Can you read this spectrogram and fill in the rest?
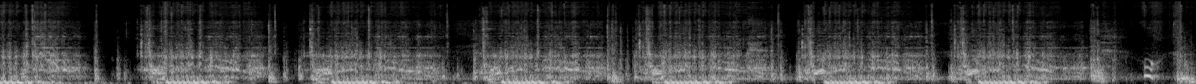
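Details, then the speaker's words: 1994 Yamaha VX500 (VMAX 500) two-stroke snowmobile, long stored, choke on: repeated recoil pulls about every two seconds, engine turns over but never fires; cranks but won't start, owner checking fuel line and air filter. "okay after a few pulls it didn't didn't seem to do anything"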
